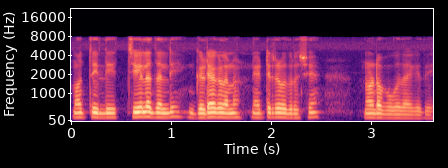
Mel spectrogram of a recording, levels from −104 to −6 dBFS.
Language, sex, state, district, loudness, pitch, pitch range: Kannada, male, Karnataka, Koppal, -19 LUFS, 150 Hz, 145-160 Hz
